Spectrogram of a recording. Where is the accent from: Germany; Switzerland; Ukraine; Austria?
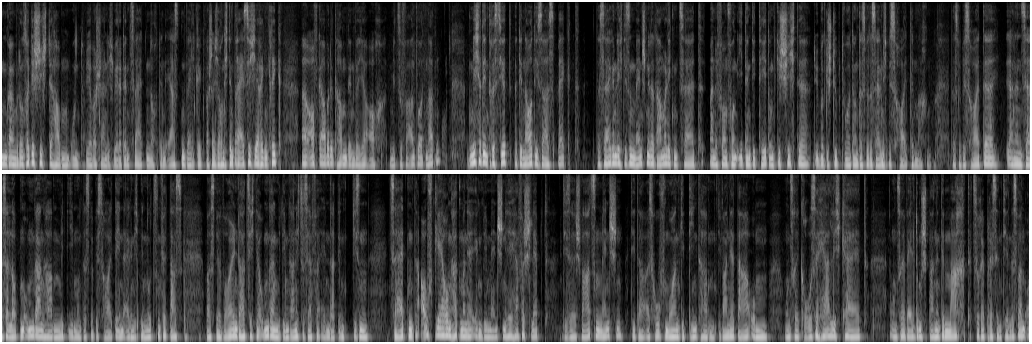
Austria; Vienna; ich komme ja aus Wien, aus Österreich.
